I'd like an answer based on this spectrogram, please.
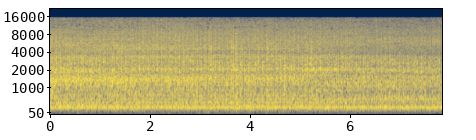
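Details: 2006 VW Jetta TDI, BRM 1.9L diesel, at idle: steady idle with a regular knock about three times a second from underneath the car; source of the clunk unclear.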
